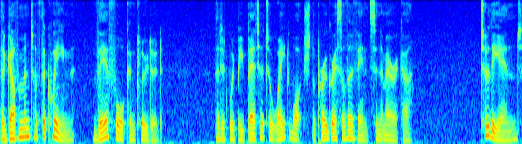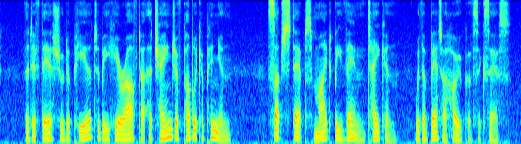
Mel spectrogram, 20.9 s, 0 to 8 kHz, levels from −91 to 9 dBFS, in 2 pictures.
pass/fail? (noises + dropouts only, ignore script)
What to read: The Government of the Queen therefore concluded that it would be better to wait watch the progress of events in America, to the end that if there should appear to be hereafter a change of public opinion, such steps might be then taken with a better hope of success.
pass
